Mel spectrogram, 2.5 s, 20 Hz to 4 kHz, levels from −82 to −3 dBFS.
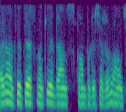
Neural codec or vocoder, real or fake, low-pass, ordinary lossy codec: vocoder, 44.1 kHz, 128 mel bands every 256 samples, BigVGAN v2; fake; 3.6 kHz; none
